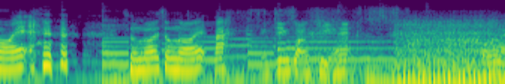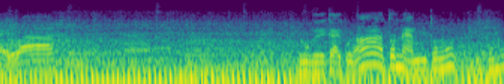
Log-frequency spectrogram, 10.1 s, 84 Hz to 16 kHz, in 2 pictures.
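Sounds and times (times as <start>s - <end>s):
small motorcycle engine running: 3.8s - 10.0s.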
